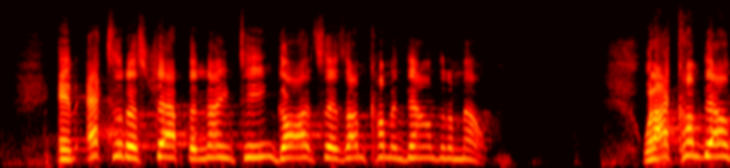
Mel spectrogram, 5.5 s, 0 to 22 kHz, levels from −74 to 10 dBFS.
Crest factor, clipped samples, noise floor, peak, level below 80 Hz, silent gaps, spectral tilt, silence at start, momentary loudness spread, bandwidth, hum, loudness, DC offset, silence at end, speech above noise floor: 20 dB; under 0.1%; -70 dBFS; -2 dBFS; -66 dBFS; none; -3 dB/octave; 0.45 s; 8 LU; 17 kHz; none; -20 LUFS; under 0.1%; 0 s; 49 dB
